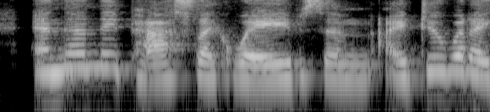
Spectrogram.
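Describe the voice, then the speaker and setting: A woman talks in a normal speaking voice. Her pace is moderate, with ordinary pitch variation. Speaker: caregiver for dying mother. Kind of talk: Q&A question. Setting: webinar audio.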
